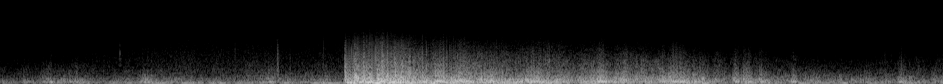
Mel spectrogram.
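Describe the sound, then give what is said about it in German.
Thunder during a storm at sea, a low rolling rumble that swells abruptly loud about a third of the way in and keeps growling steadily to the end, with no voices. “Das Gewitter ist vorbei, Vitellius. Ja, es ist vorbei. Ich sah die Blitze herabfahren.”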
